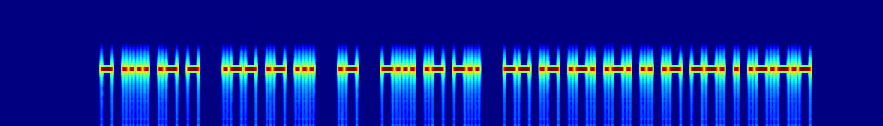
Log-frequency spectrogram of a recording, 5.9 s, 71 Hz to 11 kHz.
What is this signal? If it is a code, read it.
Morse code, heard as a keyed tone, about 50 wpm, 700 Hz. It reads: THAT WAS A BAD MARRIAGE.
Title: Sentences from Top 800 Words 50wpm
